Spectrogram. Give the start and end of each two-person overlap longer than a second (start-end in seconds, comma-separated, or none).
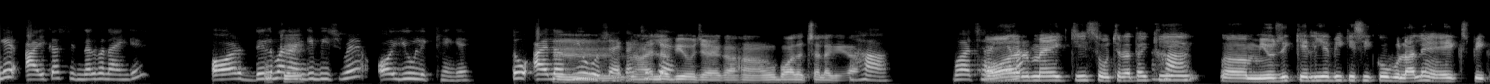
5.5-6.8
